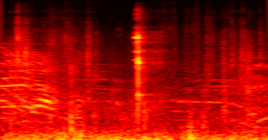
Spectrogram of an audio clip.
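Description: A bat cracks against a softball.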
